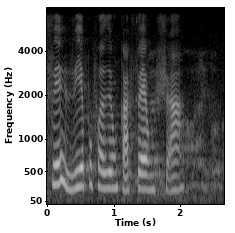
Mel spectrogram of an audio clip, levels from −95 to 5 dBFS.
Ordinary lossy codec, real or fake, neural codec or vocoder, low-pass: none; fake; codec, 16 kHz, 8 kbps, FunCodec, trained on Chinese and English, 25 frames a second; 7.2 kHz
